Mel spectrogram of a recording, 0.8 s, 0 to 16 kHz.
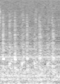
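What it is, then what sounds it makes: Loose rattling part inside a plastic computer mouse. A plastic SteelSeries Sensei 310 gaming mouse is shaken, producing a quiet, rapid, continuous rattle from a loose part inside, with small clicks repeating throughout. This is the abnormal internal rattle that many users complain about, possibly from the sensor or the scroll wheel.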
